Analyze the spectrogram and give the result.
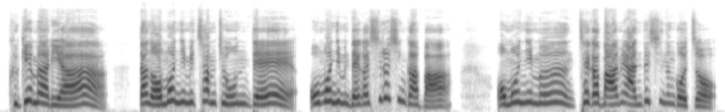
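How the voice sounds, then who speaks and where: A woman's voice: high voice, lively intonation, normal speed, a bit bright, no echo, clean studio sound. A woman voicing a scheming young wife who accuses her mother-in-law in whiny, polite speech. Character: scheming two-faced young wife, falsely tearful.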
